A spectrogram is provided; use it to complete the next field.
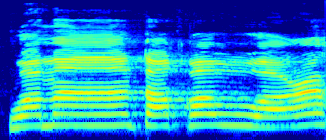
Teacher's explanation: نون ساکنہ کے بعد تا ہے اس لیے یہاں پہ اخفا ہوگا، ہم گنہ کر کے ادا کریں گے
